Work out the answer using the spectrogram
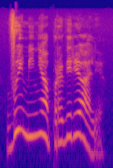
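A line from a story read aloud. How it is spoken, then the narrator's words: Indignant exclamation. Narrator (Russian): возмущенно воскликнула она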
